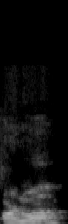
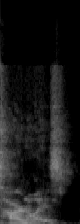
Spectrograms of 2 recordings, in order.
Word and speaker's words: Harnois: In France, it's pronounced Arnois. Harnois. The Anglo version is Harnois.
